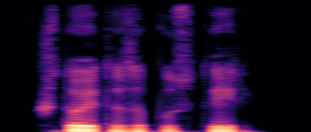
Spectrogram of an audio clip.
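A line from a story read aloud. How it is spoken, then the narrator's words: Whispered question. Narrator (Russian): Шепотом поинтересовался я у Джартутула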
